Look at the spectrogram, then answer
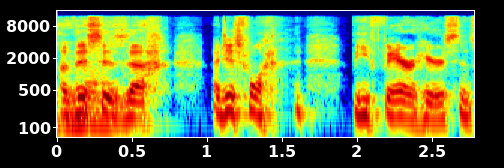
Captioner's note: laugh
